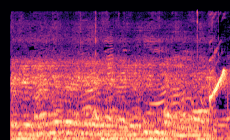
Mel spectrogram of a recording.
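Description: Several women's voices overlapping at once, a lively group chatter.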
